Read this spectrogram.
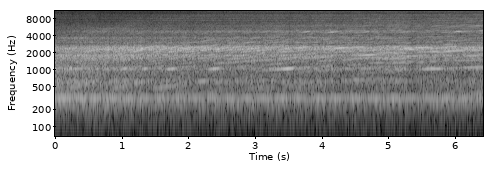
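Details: Classic Digital (DEC) hard drive in a special holder, spinning: a steady high-pitched whine with a low hum and faint wavering tones, no clicking or grinding; owner asks whether it should sound like this and suspects cleaning may help; cause unknown.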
